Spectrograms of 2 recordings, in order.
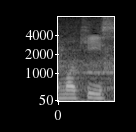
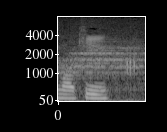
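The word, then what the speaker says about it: Marquis: telling me to to pronounce uh Maris as Marquee cuz you know whatever why is there an S there stupid silent consonants anyway alus has a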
